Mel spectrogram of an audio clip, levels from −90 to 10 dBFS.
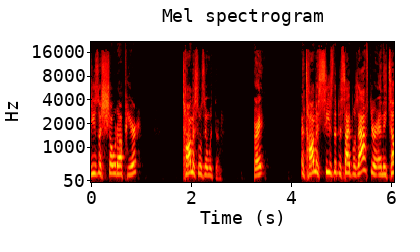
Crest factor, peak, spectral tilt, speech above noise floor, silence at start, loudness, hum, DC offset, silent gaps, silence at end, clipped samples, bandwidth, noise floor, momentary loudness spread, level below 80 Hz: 20 dB; -6 dBFS; -2.5 dB/octave; 64 dB; 0 s; -23 LUFS; none; under 0.1%; none; 0 s; under 0.1%; over 20 kHz; -87 dBFS; 13 LU; -82 dBFS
